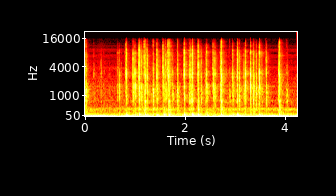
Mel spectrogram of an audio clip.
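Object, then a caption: Plastic mechanical keyboard. Fingertips of both hands type continuously on a full-size black plastic Corsair K68 gaming keyboard with backlit keycaps, Cherry MX Red switches and a hollow plastic case. Quick, bright key clacks with short decays sit over a steady low hum.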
